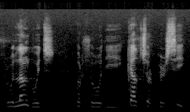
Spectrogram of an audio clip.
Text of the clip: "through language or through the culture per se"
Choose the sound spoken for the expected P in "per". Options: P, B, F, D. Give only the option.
P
